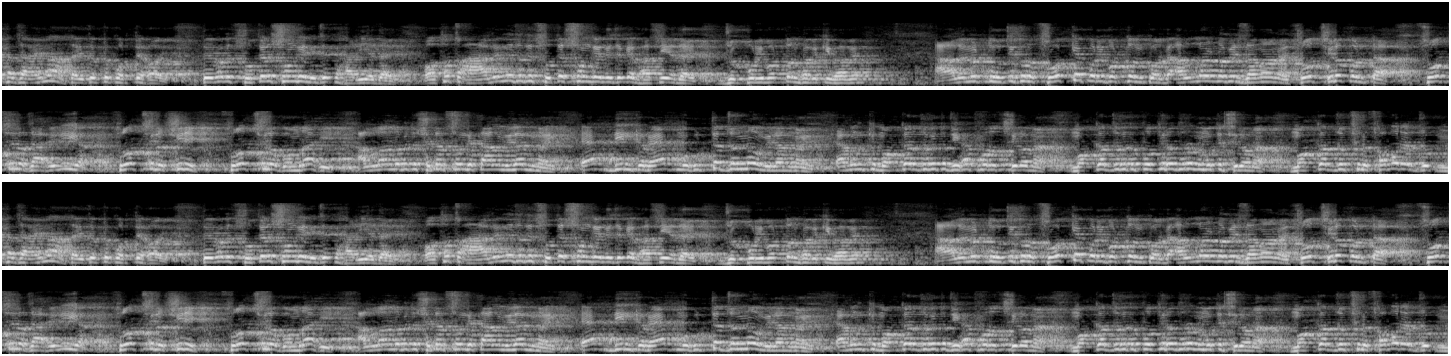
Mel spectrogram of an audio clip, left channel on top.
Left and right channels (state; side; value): identical; both; correlation 1.00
